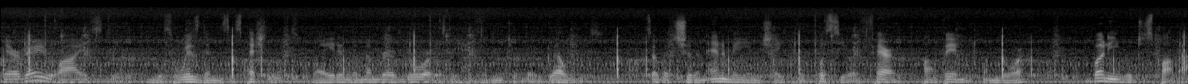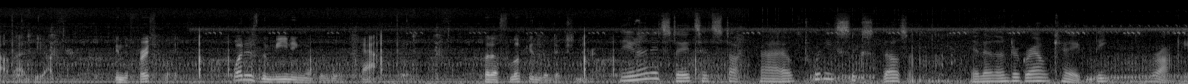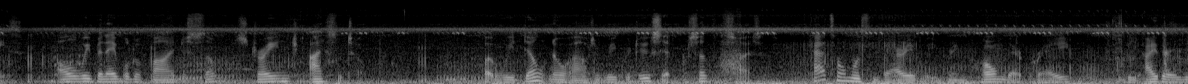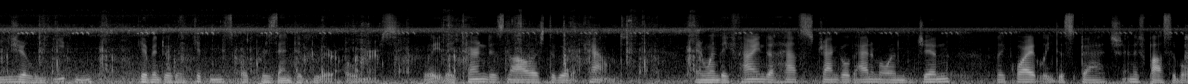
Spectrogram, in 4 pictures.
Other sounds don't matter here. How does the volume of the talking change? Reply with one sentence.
The volume of the talking stays about the same.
